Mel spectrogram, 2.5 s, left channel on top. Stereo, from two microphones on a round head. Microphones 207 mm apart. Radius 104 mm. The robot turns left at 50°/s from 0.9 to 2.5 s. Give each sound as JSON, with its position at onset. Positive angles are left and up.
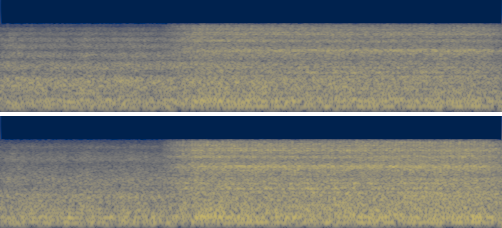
{"t": 0.0, "sound": "running water", "azimuth_deg": 50, "distance_m": 2.0}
